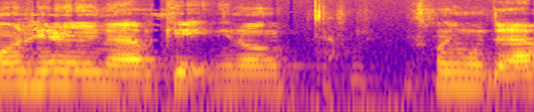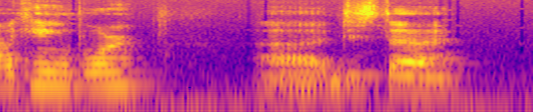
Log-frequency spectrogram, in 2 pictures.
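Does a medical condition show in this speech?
Yes: cerebral palsy, severe; wheelchair user.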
